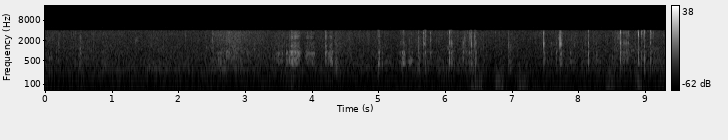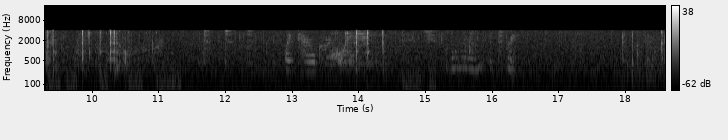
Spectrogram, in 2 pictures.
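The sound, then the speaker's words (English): A deck of oracle cards being shuffled before three cards are drawn: quick bursts of papery riffling and soft slaps, irregular clusters of crisp clicks and flutters over a quiet background. “So I'm going to just put the phone down as I shuffle the cards, and I'm going to draw three cards as I'm guided to.”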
